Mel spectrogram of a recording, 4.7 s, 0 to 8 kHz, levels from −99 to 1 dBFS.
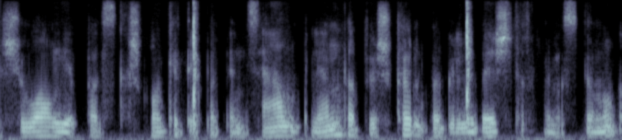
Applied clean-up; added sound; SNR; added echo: neural diffusion model UNIVERSE++.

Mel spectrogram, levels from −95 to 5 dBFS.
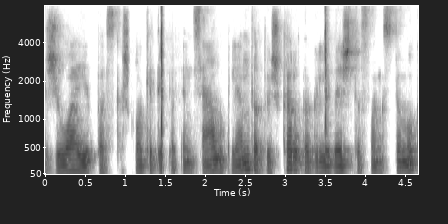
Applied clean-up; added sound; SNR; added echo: neural mask model RNNoise.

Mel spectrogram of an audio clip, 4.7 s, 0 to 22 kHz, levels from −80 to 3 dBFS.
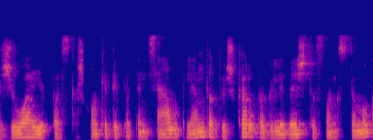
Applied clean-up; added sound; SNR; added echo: none; none; none; none.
